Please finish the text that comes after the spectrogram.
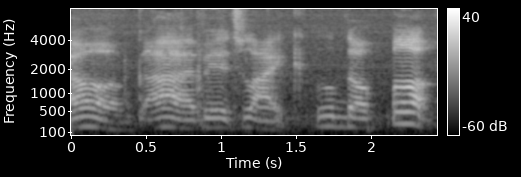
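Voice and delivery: low, soft mock groaning complaint; muted exasperation. Studio crowd tired of her neediness, muted exasperation. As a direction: sigh it out low, fed up.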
